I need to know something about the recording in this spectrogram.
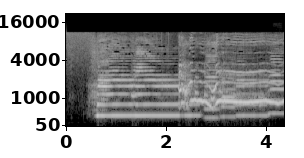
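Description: Alto saxophone holding a long note, then stepping down through a few lower notes. About two seconds in, a dog joins with a high, wavering howl that slides up and down, singing along to the saxophone.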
